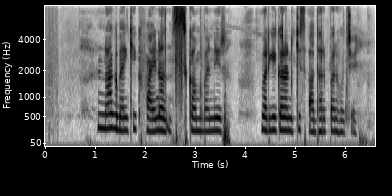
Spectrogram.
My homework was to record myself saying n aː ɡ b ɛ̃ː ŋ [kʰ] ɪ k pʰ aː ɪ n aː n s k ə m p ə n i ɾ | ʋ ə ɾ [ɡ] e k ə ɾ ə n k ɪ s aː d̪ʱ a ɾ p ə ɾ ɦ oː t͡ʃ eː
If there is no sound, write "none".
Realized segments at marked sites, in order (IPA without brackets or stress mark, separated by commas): k, ɡ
